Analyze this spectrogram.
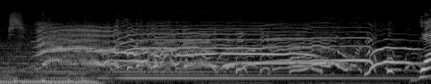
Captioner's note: squealing, cheering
